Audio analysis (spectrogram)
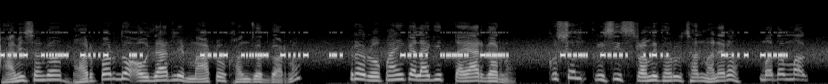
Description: Hellschreiber (Feld-Hell, 122.5 baud), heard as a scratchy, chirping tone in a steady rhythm, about 1480 Hz, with speech in Nepali. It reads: AGN? AGN? PSE RPT UR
